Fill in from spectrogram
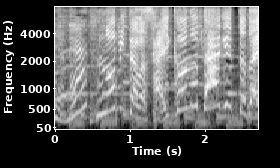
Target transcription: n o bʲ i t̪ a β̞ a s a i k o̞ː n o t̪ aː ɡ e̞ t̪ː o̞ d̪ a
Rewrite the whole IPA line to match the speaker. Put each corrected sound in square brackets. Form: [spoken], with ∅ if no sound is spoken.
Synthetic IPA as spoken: n o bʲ i t̪ a β̞ a s a i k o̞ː n o t̪ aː ɡ e̞ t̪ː o̞ d̪ a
